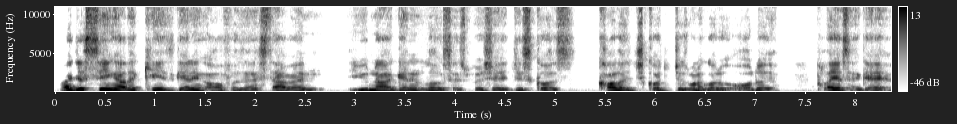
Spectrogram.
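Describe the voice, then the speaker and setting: Deep, flat-voiced young man from Sudan. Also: poor audio. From South Sudan. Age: young adult. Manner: soft-spoken, halting, with many restarts and fillers. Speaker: college basketball player, guest. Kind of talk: casual interview answers.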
